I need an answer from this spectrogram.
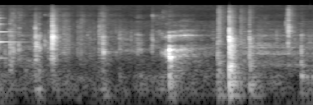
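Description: Close-miked eating: chewing and wet mouth sounds with irregular sharp clicks and smacks. A louder short mouth sound comes a little over two seconds in.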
